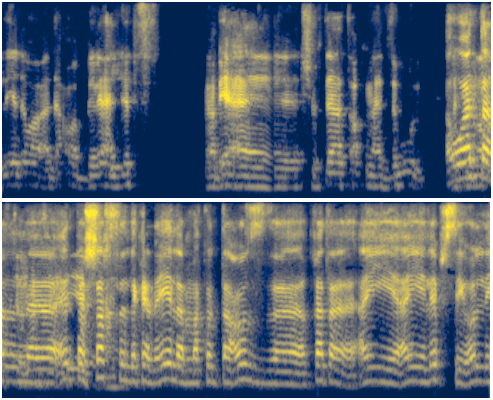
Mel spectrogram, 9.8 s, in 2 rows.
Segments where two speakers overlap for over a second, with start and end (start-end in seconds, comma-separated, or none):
4.5-6.2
